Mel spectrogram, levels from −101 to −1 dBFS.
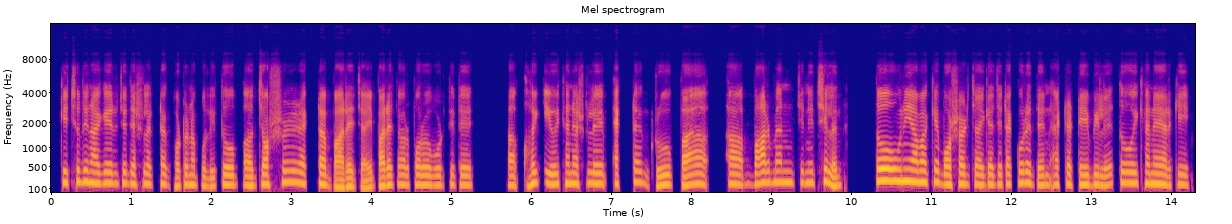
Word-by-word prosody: কিছুদিন 210 +1 0
আগের 190 0 0
যদি 190 -1 -2
আসলে 180 +1 -3
একটা 180 - -3
ঘটনা 165 +4 0
বলি। 140 -2 -2
তো 170 - +3 0.2
আ - - +3 0.2
যশোরের 205 +4 0
একটা 175 - -1 0.2
বারে 125 +2 +3
যাই। 110 +1 0
বারে 150 +2 +4
যাওয়ার 170 -1 -2
পরবর্তীতে 165 0 -1 0.6
আ - - +3 0.2
হয় 185 +4 +3
কি? 205 - -4
ওইখানে 185 +1 0
আসলে 190 0 -3 0.3
একটা 210 - -7 0.2
গ্রুপ 160 +3 +1
বা 155 +1 +5 0.5
আ - - +3 0.3
বারম্যান 205 +2 +2 0.2
যিনি 195 0 -2
ছিলেন, 180 -10 +3 0.4
তো 225 - +6 0.2
উনি 225 0 +5
আমাকে 210 +1 +2
বসার 170 +1 +2
জায়গা 170 0 +1
যেটা 175 +1 -1
করে 195 0 +2
দেন 160 0 0
একটা 175 - 0
টেবিলে। 165 -2 +1
তো - - 0
ওইখানে 185 -1 0
আরকি 165 +2 -4
175 Hz, 170 wpm, -20 LUFS, 160-195 Hz, 0.6 s, তো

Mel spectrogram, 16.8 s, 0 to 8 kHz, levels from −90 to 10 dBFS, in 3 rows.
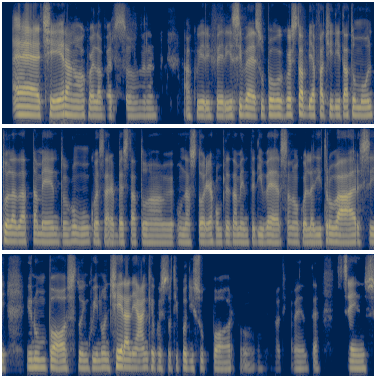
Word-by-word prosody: Eh, 155 -2 +7
c'era 155 +2 +5
no, 145 0 -1
quella 140 -2 -1
persona, 135 0 -7 0.4
a 135 0 -7
cui 140 +1 -2
riferirsi. 135 +2 0
Beh, 145 -3 +4
suppongo 150 0 +1
questo 160 +3 +3
abbia 150 -2 +4
facilitato 150 0 0
molto 145 +2 0
l'adattamento, 140 -1 -2
comunque 140 -1 -4
sarebbe 130 0 -3
stato 130 0 -4
una 125 0 -4
ve 125 0 -6
una 130 -2 -5
storia 135 +1 -1
completamente 130 0 -5
diversa, 130 0 -1
no, 135 -1 -5
quella 130 0 -2
di 130 +1 -4
trovarsi 130 -1 +2 0.3
in 145 0 -2
un 140 -1 -2
posto 135 0 +1
in 135 -1 -3
cui 135 0 -5
non 140 +1 -4
c'era 145 +1 +6
neanche 140 +1 +1
questo 135 0 -1
tipo 140 - -7
di 130 0 -7
supporto, 120 - -8 0.3
praticamente, 120 0 -14 0.2
senso. 130 -1 -2
135 Hz, 150 wpm, -24 LUFS, 130-145 Hz, 0.4 s, Eh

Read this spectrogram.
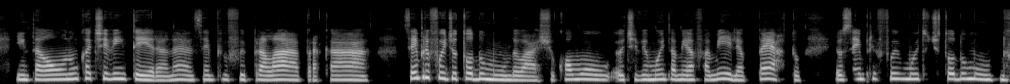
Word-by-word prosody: Então 225 0 +2
eu 235 - +2
nunca 255 +3 0
estive 265 -2 0
inteira 215 -6 +1
né. 215 +1 -1
Sempre 215 +1 -6
fui 220 0 -5
pra 215 0 0
lá, 210 -1 +4
pra 195 -2 -7
cá, 210 -1 +1 0.3
sempre 290 +3 +2
fui 285 -2 0
de 265 - 0
todo 255 -2 +2
mundo 215 -3 +3
eu 200 - +1
acho. 190 +1 -3
Como 230 -2 0
eu 215 - -2
tive 220 0 -3
muito 230 +1 +1
a 225 - +1
minha 215 0 +1
família 215 0 -1
perto, 245 -5 -1 0.3
eu 215 - -2
sempre 245 +3 -3
fui 260 +1 -3
muito 250 -1 -1
de - - -9
todo 255 0 0
mundo. 230 -4 +1
225 Hz, 200 wpm, -18 LUFS, 210-245 Hz, 0.3 s, lá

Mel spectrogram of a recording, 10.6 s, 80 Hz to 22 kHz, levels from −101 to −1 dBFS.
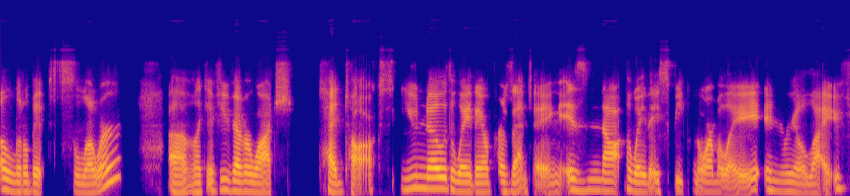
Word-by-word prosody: a 185 - +5
little 150 -2 0
bit 140 -1 -1
slower. 140 - -1 0.6
Um, - - +2
like, 140 0 -3
if 155 - -4
you've 175 -1 -4
ever 150 -1 +5
watched 140 - +1 0.3
TED 140 +1 +2
Talks, 385 +1 0
you 185 +2 -5
know 190 -1 +5
the 180 -2 -1
way 150 -1 +3
they're 140 0 +1
presenting 145 -1 -2
is 165 0 0
not 170 -2 +1
the 180 - -1
way 145 -3 +1
they 155 - -1
speak 155 -1 -10
normally 145 - 0
in 165 -3 -4
real 150 -3 -3
life. 190 +8 -2
155 Hz, 160 wpm, -23 LUFS, 145-180 Hz, 0.6 s, a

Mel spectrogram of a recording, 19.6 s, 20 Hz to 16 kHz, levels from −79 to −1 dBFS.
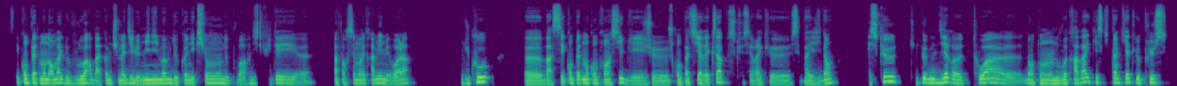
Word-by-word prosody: c'est - - -8
complètement 115 -1 +3
normal 115 +3 +3
de 110 - 0
vouloir, 105 +2 +1
bah, 95 -1 0
comme 105 +3 -2
tu 110 - -2
m'as 100 -1 +2
dit: 115 +3 +1
«Le 100 -3 +1
minimum 105 +3 +3
de 105 -2 0
connexion, 110 +4 +1
de 110 - 0
pouvoir 100 0 -6
discuter, 105 +1 -3
heu, 145 +9 -8 0.4
pas 115 - +2
forcément 110 -1 -2
être 100 +1 -6
amis 115 +2 +2
mais 105 - 0
voilà». 100 +6 0 0.8
Du 105 0 -4
coup, 150 +4 +2 0.5
heu, 95 0 +2
bah, 95 0 +1
c'est 95 +3 +3
complètement 115 -1 +1
compréhensible 105 0 0
et 95 -1 -2
je 90 -1 -3
je 90 - -6
compatis 100 +2 0
avec 95 0 0
ça, 135 0 +4
parce 135 -1 -6
que 115 - -14
c'est 100 - -4
vrai 100 +3 -3
que 90 -2 -4
c'est - - -3
pas 100 -2 -1
évident. 105 +7 -2 0.5
Est-ce - - +1
que 160 0 +3 0.2
tu 120 - -11
peux 125 0 +1
me 120 0 +3
dire, 130 +3 +3
heu, 105 -1 -1
toi, 125 +1 +2
heu, 100 -3 -3
dans 110 -1 0
ton 105 -2 0
nouveau 105 +1 +2
travail, 110 +7 +1
qu'est-ce 125 -3 -1
qui 120 -2 -11
t'inquiète 125 +2 +1
le 115 -4 0
plus? 120 +1 +1
110 Hz, 195 wpm, -24 LUFS, 100-120 Hz, 0.8 s, ça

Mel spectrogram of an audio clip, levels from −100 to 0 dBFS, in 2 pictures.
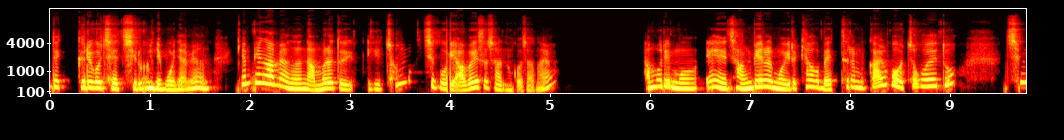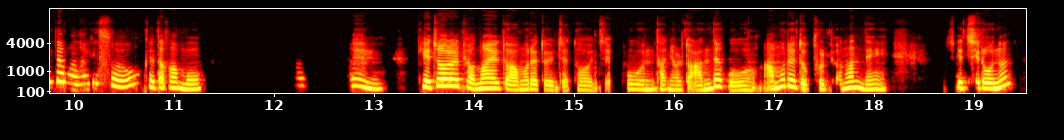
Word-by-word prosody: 근데 250 -2 -3
그리고 235 -1 +5
제 210 -3 +1
지론이 200 0 +3
뭐냐면 195 +6 -1 0.3
캠핑하면은 350 - +3
아무래도 190 +3 +1
이 165 - -6 0.2
이게 175 -1 -8
천막 375 +5 -5 0.2
치고 230 -9 -2
야외에서 235 +4 +1
자는 165 -7 -6
거잖아요. 205 - -7 0.9
아무리 260 +4 +1
뭐 195 -3 +2
예 240 -4 +3
장비를 225 +5 +3
뭐 200 -5 +4
이렇게 190 +8 -3
하고 245 -2 +1
매트를 220 +7 -1
깔고 320 -2 +1
어쩌고 275 +3 0
해도 300 +7 -1 0.5
침대만 430 -5 0
하겠어요? 345 -5 -3
게다가 230 -3 0
뭐 185 -2 -1 1.5
에 - - -1
예. 190 -4 -1 0.4
계절 285 +3 +6
변화에도 205 -4 +2
아무래도 165 +1 -1
인제 155 - -6
더 155 -2 -7
인제 - - -12 0.2
보온, 175 -1 -4
단열도 160 -2 -5
안 170 +4 0
되고 155 - -1
아무래도 250 -3 +2
불편한데 180 0 -1 0.6
제 220 - -3
지론은 210 - +2
215 Hz, 340 characters per minute, -22 LUFS, 180-265 Hz, 1.5 s, 계절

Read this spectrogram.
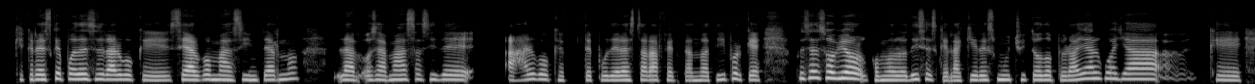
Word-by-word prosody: que 215 - -10
crees 230 -1 +1
que 265 - +2
puede 245 0 +3
ser 235 0 0
algo 225 0 +3
que 195 -1 -3
sea 215 +2 +3
algo 210 +2 +3
más 215 -2 +1
interno 215 +4 -1 0.3
la 210 0 0
o 205 - -3
sea, 210 -1 0
más 220 +2 0
así 230 -1 -4
de 220 +5 -1 0.3
algo 235 +1 0
que 200 -2 -7 0.2
te 200 - -3
pudiera 200 0 +1
estar 200 +1 -2
afectando 190 -1 -3
a 190 - 0
ti, 220 +3 -4
porque, 210 -5 -1 0.3
pues, 270 +1 -4
es 305 -2 +2
obvio, 280 -6 +6
como 200 +1 0
lo 200 0 +1
dices, 230 0 -2
que 185 - -5
la 185 0 -1
quieres 205 +3 -2
mucho 215 0 0
y 215 - -6
todo. 210 -1 +1
Pero 195 +1 -2
hay 220 +5 +2
algo 275 0 +1
allá 245 -1 +2 0.5
que 200 -2 -3
215 Hz, 205 wpm, -22 LUFS, 200-235 Hz, 0.5 s, obvio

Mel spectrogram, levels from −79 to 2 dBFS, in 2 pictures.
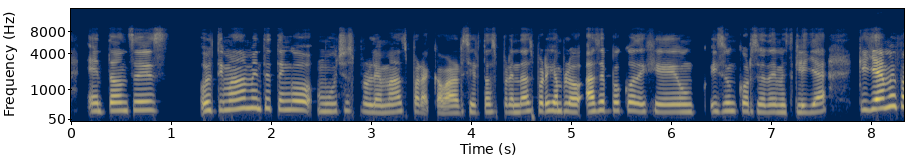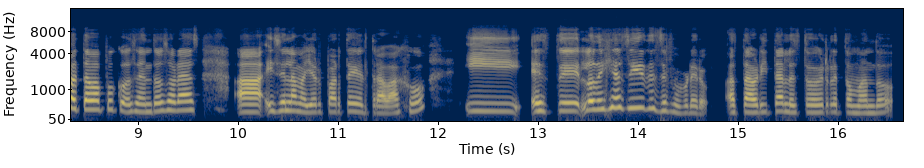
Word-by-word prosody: Entonces 250 +2 -1 0.3
últimadamente 290 +5 0
tengo 275 -2 -1
muchos 230 +2 -6
problemas 215 +1 -2
para 225 0 -2
acabar 195 0 0
ciertas 215 0 -6
prendas. 215 +3 -2
Por 235 -1 -1
ejemplo, 235 -3 +1
hace 235 +4 +4
poco 250 0 -2
dejé 220 -2 -2
un 215 -1 -4
hice 230 +1 -6
un 240 - -4
corsé 225 -2 -3
de 210 +1 -3
mezclilla 210 +2 -3 0.3
que 275 - -4
ya 300 +2 +10
me 375 +2 +3
faltaba 285 -5 +6
poco, 280 -3 -3
o 215 - -1
sea, 230 -1 -1
en 220 - -6
2 240 +3 -1
horas, 260 +1 +2 0.4
ah, 215 0 +8
hice 245 +2 -1
la 250 - +3
mayor 210 -1 -2
parte 220 +2 -2
del 220 -4 -2
trabajo 225 - -2 0.4
y 235 +5 +1
este 240 +1 +2
lo 275 - +5
dejé 295 +4 +2
así 330 0 +2
desde 310 -6 -4
febrero. 195 -2 -7 0.2
Hasta 200 +1 +2
ahorita 215 +3 +2
lo 215 - -2
estoy 205 0 -3
retomando 200 -2 -5
235 Hz, 175 wpm, -21 LUFS, 215-260 Hz, 0.4 s, ya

